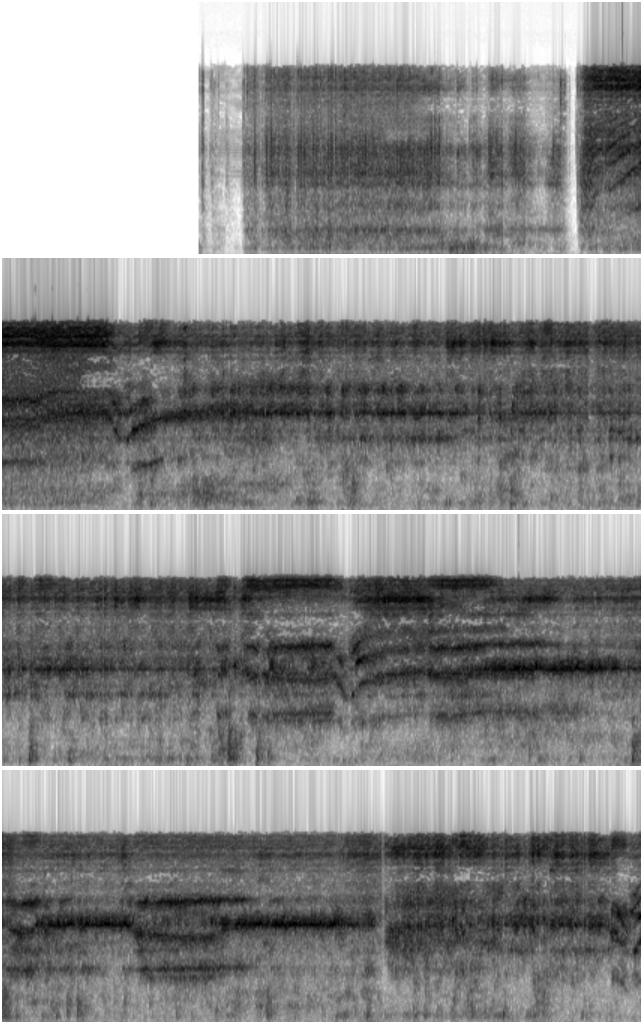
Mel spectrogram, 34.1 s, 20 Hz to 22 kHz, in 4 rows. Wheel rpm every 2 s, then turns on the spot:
0, 10, 20, 30, 180, 210, 230, 230, 230, 230, 210, 210, 230, 230, 230, 230, 230.
2-6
